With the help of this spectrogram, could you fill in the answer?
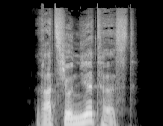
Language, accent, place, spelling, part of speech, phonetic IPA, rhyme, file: German, Germany, Berlin, rationiertest, verb, [ʁat͡si̯oˈniːɐ̯təst], -iːɐ̯təst, De-rationiertest.ogg
- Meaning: inflection of rationieren: 1. second-person singular preterite 2. second-person singular subjunctive II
